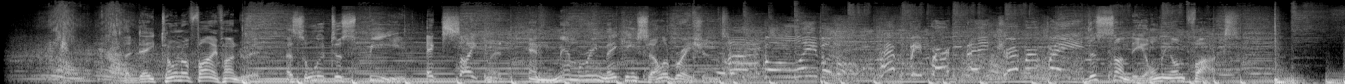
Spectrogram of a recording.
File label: Promo, Male voices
